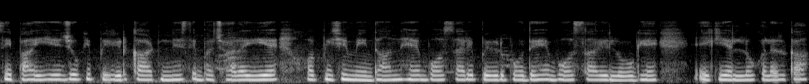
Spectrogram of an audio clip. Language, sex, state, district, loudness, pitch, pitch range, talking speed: Hindi, female, Rajasthan, Jaipur, -16 LUFS, 215 Hz, 210-220 Hz, 190 wpm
